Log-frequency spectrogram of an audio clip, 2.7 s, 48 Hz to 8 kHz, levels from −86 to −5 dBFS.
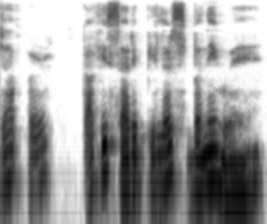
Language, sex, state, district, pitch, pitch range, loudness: Hindi, male, Arunachal Pradesh, Papum Pare, 115 Hz, 105-130 Hz, -16 LUFS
